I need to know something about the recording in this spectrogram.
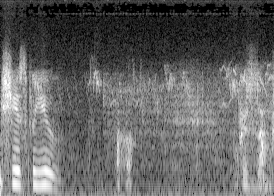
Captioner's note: Rochester scoffs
